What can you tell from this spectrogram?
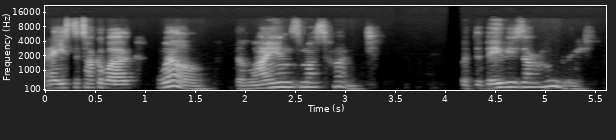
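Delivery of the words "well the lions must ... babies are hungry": nature documentary narrator voice. Retelling how documentaries were practiced at home: David Attenborough voice. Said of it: "practice his intonation, the way he talks".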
